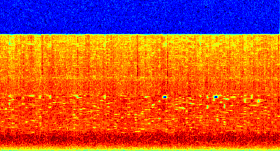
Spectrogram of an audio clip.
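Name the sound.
opera audience applause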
